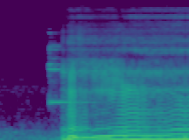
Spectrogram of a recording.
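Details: A single loud, low, sustained rumbling snore after a short quiet stretch, loud enough to drown out a movie; snoring.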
